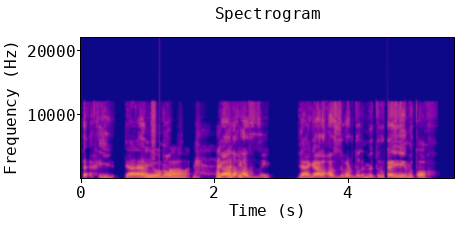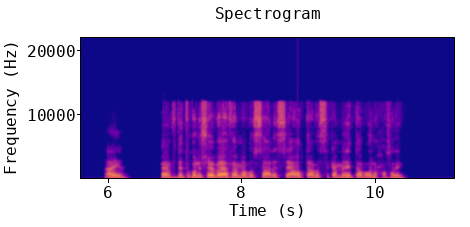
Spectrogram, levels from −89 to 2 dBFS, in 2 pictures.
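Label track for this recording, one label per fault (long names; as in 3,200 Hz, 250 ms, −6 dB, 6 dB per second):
1.180000	1.180000	click −17 dBFS
4.550000	4.600000	drop-out 51 ms
8.840000	8.840000	drop-out 2.1 ms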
